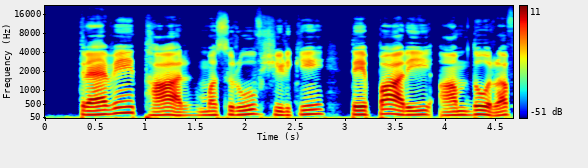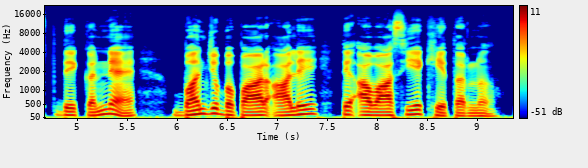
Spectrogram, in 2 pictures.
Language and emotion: Dogri, neutral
